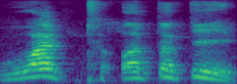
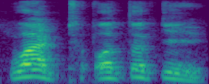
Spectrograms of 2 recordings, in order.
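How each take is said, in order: Both takes have the same delivery.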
